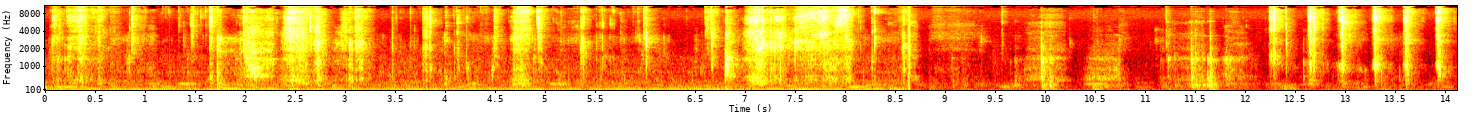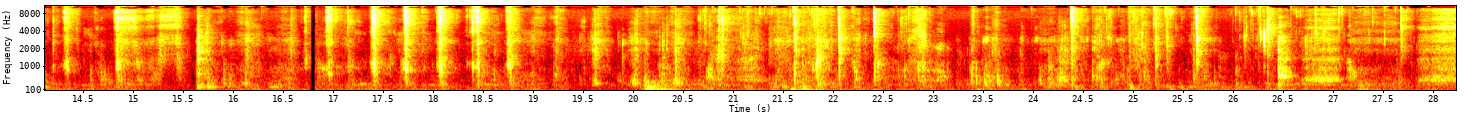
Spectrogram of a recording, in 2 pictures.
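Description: Eating sounds: chewing and smacking on rice and beef in chilli gravy, with many short sharp mouth clicks. A low steady hum runs underneath and stops suddenly about a third of the way in.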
